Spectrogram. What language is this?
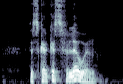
Kabyle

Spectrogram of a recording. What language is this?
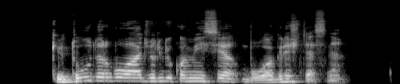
Lithuanian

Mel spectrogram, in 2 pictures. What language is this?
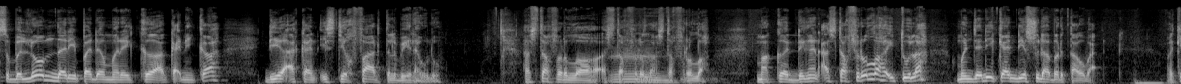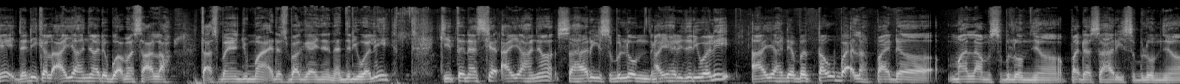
Malay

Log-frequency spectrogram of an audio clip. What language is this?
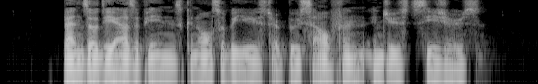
English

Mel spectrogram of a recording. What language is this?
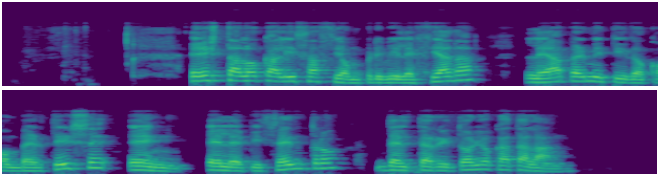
Spanish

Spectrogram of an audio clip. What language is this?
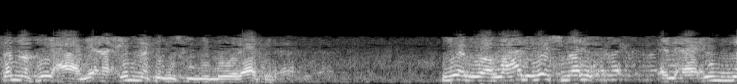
Arabic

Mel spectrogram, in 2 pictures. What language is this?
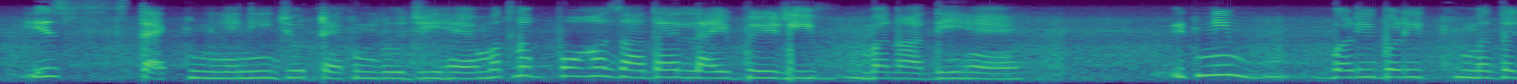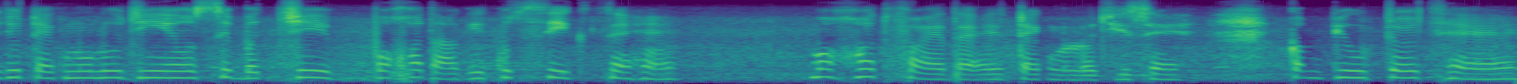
Urdu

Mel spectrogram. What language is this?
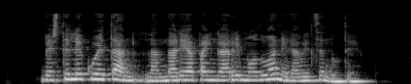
Basque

